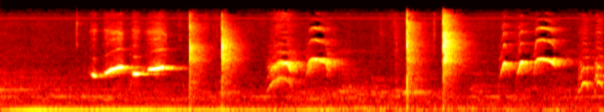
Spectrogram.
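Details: Cucak ijo (green leafbird) of the Aceh type singing in a half 'mabok' style, with bright whistled notes that slide up and fall, then short rising chirped phrases broken by loud sharp snaps and clicks.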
